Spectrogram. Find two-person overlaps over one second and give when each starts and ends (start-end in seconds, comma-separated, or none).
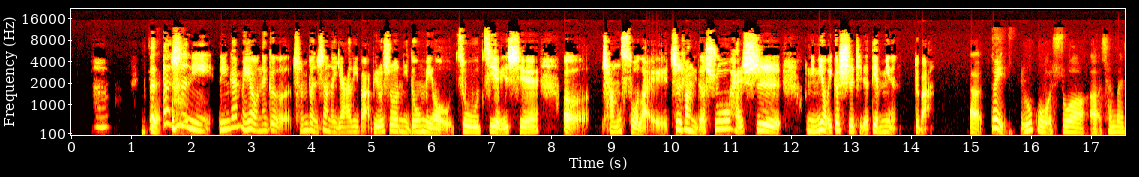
none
